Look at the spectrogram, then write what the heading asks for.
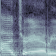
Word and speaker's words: Acoeri: Bacanya Acoeri, benar ya Pak ya?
